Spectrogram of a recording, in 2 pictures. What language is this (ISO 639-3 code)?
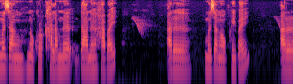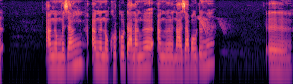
brx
